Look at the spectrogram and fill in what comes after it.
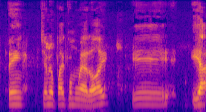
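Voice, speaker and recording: The speaker is a man with a fairly high pitch. He talks at a very slow pace. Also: dry, close sound with no echo. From Brazil, Mato Grosso do Sul (Dourados). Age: 40s. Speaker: church member sharing life story. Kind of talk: testimony. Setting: live stream. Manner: halting.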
